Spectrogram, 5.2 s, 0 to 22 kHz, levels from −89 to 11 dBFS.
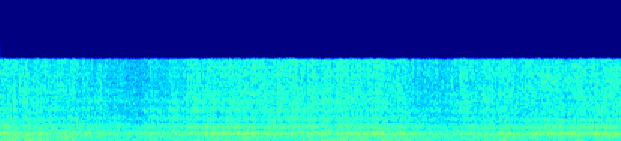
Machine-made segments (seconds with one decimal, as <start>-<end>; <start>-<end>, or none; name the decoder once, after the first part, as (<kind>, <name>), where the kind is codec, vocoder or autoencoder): none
